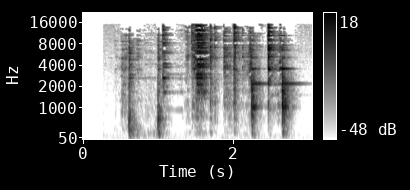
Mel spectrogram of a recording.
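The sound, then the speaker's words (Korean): Clean cups are set down in a row on a hard counter beside a coffee machine, one after another: about six clinking knocks at an unhurried, slightly uneven pace, fairly quiet, with a faint ring after each. “에리카는 커피머신 옆 카운터에 깨끗한 컵을 열맞춰 세웠다.”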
